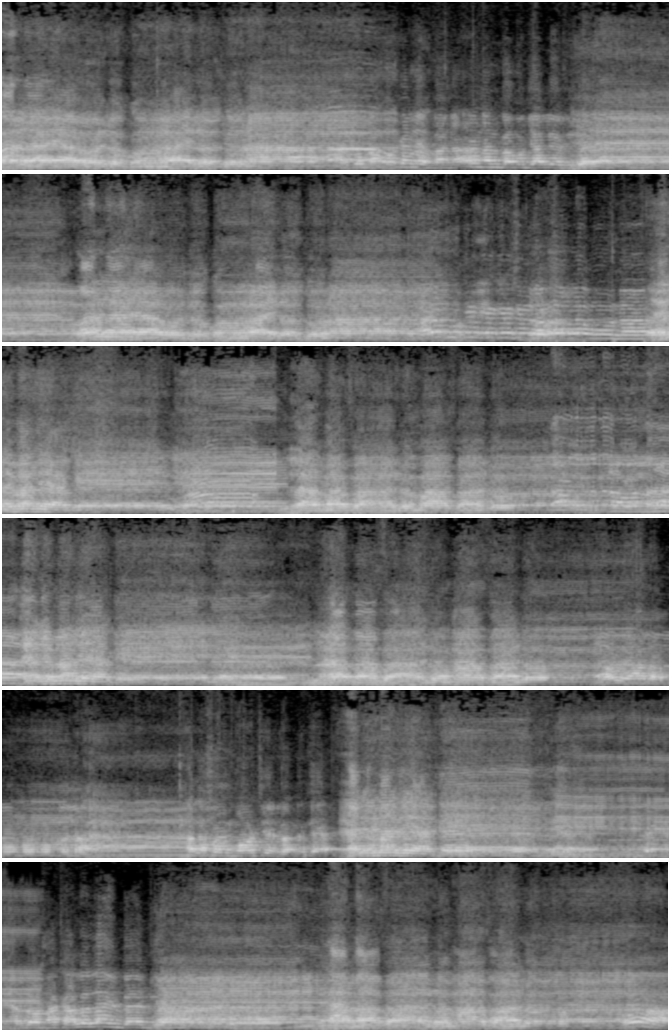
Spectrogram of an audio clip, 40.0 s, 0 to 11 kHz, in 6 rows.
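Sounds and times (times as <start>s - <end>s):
man chanting: 2.9s - 5.8s, 10.7s - 13.2s, 18.2s - 20.4s, 22.2s - 34.9s, 35.6s - 40.0s.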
